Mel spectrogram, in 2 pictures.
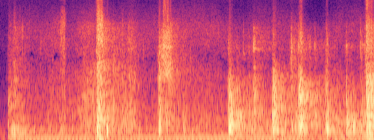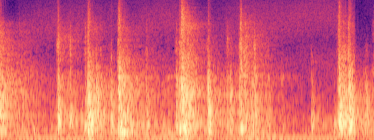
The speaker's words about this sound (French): Gérard ferme la porte à clé.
